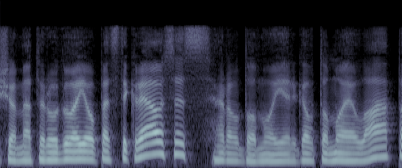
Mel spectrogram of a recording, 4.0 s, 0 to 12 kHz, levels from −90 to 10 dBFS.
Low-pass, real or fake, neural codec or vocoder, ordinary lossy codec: 7.2 kHz; fake; codec, 16 kHz, 0.5 kbps, FunCodec, trained on LibriTTS, 25 frames a second; MP3, 96 kbps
